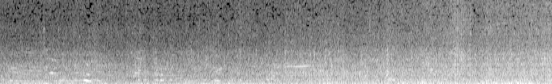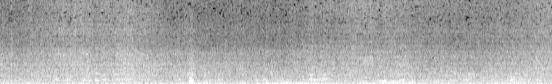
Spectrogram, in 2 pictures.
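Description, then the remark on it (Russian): A steady ocean wash of a new, small wave rolling in gently while spectators watch and wait for waves, a broad hissing surge that swells slightly toward the end, with gusty wind noise buffeting the microphone and a voice talking faintly underneath. “Новая волна так тихонечко накатывает.”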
